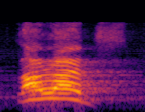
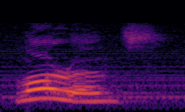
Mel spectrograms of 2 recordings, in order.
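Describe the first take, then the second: First: The name is called in an angry, scary tone. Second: The name is called calmly.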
